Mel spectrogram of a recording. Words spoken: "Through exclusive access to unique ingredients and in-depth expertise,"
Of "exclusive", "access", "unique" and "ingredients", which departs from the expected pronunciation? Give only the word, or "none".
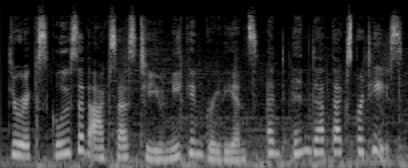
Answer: none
